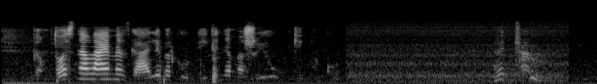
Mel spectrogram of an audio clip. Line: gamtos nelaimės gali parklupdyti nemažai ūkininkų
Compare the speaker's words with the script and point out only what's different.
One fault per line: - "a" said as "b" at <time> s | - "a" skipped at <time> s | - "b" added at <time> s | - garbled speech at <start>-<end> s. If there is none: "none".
none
